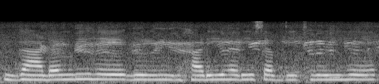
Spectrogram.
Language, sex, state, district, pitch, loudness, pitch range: Hindi, female, Gujarat, Gandhinagar, 220 Hz, -13 LUFS, 215-225 Hz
